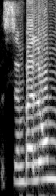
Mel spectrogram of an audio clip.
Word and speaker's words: cimbalom: तो जो इंस्ट्रूमेंट है इसका नाम है सिम्बालोम। Okay, CIMBALOM। सिम्बल भी कहते हैं, सिम्बल भी कहते हैं, अलग अलग प्रोनाउंसिएशन हो सकते हैं अपने हिसाब से।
